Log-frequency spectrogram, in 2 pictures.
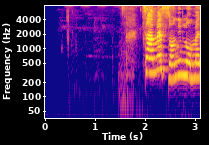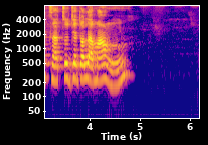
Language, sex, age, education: Yoruba, female, 15-29, tertiary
